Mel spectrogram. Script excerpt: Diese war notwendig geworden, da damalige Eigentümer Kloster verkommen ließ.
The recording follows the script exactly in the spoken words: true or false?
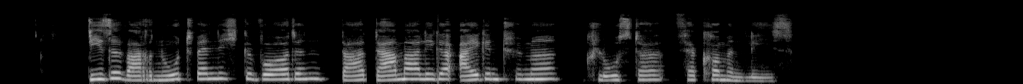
true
